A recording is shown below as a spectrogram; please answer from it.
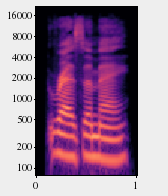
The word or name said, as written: resume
